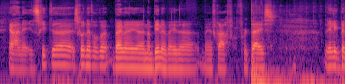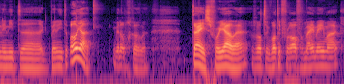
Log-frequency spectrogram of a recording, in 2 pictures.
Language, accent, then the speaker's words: Dutch; Netherlands; Ik heb Surinaamse roots, omdat mijn ouders Surinaams zijn. Maar ik ben in Nederland geboren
